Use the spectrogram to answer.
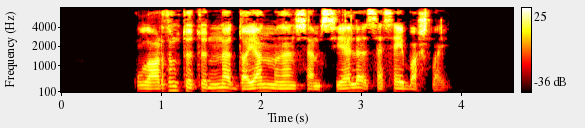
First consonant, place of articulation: alveolar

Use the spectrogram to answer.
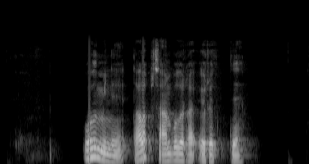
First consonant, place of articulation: alveolar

